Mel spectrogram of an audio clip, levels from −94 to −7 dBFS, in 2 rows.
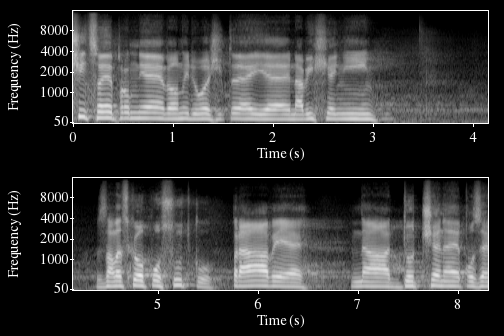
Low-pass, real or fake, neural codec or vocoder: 14.4 kHz; fake; autoencoder, 48 kHz, 32 numbers a frame, DAC-VAE, trained on Japanese speech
